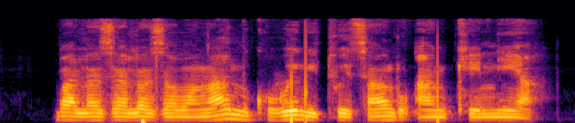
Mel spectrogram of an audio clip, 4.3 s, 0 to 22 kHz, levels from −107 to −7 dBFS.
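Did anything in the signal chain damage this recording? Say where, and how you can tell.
Yes. In the codec stage, the audio is dull, with nothing above 11.5 kHz and rough fluttering noise around tones. That likely comes from Dolby Digital compression at a low bitrate, consistent with a 64 kbps encode.

In the analogue wiring or switching, loud pops sit well above the speech, which continues underneath. There are double pops at 1.07–1.21 s and 2.19–2.33 s and a single one at 3.29–3.32 s, likely voltage steps from a switch or connector.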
